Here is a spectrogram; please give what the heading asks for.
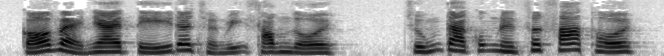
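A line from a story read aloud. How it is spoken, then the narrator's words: Laughing. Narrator (Vietnamese): Hắn bật cười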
